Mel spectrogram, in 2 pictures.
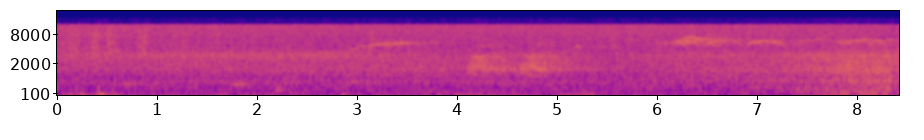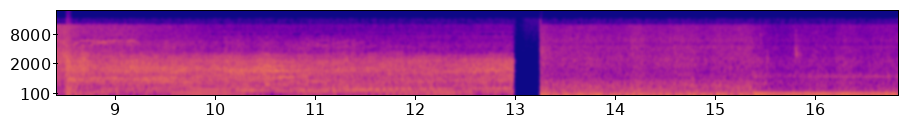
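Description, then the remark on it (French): A car drives along with a steady, loud road rumble and engine drone that rises in pitch midway, briefly cutting out near the end before the noise resumes. No one speaks. “Lorsque la voiture roule, il a un peu mal au corps.”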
